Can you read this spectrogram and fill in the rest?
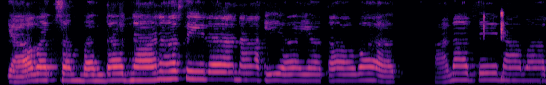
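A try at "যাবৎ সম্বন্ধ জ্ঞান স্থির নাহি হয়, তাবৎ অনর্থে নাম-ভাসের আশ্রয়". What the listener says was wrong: కలిసిపోయింది. First line, second line కలిసిపోయింది.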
